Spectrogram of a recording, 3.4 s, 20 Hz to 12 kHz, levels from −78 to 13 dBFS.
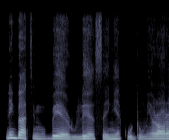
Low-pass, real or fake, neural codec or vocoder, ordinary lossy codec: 10.8 kHz; fake; codec, 16 kHz in and 24 kHz out, 0.9 kbps, LongCat-Audio-Codec, fine tuned four codebook decoder; none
